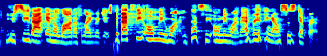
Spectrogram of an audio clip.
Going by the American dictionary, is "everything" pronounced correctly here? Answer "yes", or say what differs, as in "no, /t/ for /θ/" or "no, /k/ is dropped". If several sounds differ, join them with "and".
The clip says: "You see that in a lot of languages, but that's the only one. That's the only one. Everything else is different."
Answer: yes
